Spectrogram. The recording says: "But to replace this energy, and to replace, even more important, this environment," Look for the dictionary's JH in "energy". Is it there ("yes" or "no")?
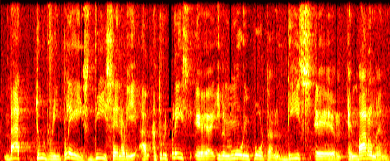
no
